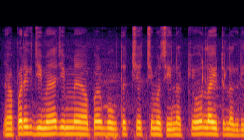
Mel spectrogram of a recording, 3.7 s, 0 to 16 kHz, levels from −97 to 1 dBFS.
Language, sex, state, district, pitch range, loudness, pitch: Hindi, male, Uttar Pradesh, Shamli, 150-165 Hz, -15 LUFS, 160 Hz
